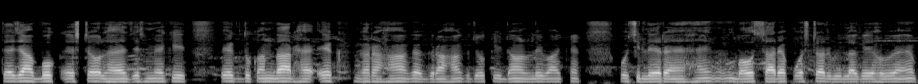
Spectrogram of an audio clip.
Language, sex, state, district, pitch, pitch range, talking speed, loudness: Hindi, male, Bihar, Supaul, 135 Hz, 135-140 Hz, 175 wpm, -20 LUFS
